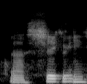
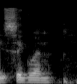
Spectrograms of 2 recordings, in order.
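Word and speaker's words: Cygwin: Sigmin should be. Did I spell it wrong? Oh, yes. Yeah, I haven't used it. I only hear people say it. Yes. So that should be Sigwin.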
